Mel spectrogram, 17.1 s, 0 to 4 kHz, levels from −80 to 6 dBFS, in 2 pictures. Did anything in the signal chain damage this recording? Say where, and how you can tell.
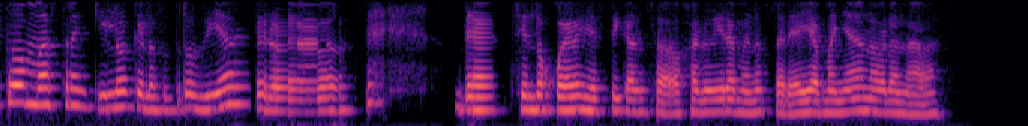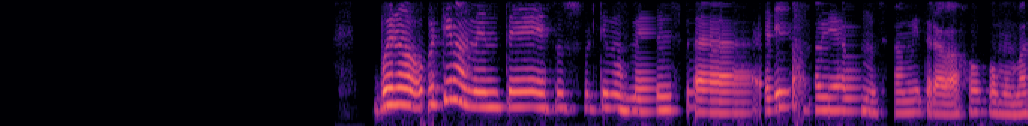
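Yes: repeated packet loss (robotic sound) from the network, 1.96 to 4.17 s and 13.91 to 16.12 s. Recurring gaps of up to 120 ms, patched by stretching the previous sound, give a choppy sound rather than a single clean dropout.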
